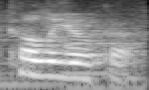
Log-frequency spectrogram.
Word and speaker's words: Calliope: And the correct pronunciation for this is Calliope. Calliope.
